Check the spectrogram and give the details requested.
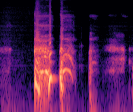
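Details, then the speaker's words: Two loud, harsh coughs and a softer third one from an adult pregnant woman, acted for a comedy skit. "ibu hamil kok batuk-batuk Padahal ibu hamil itu harusnya sehat Ini kok malah batuk-batuk"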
